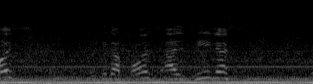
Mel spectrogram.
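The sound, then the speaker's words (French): A boat's motor drones steadily as the boat moves deeper into marshland, a low constant hum that never lets up, while a voice talks over it. “Le bateau s'enfonce dans les marécages.”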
